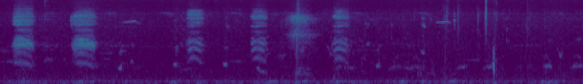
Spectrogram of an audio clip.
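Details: Grey francolin, the teetar of India and Pakistan, giving its distinctive dakhni teetar call: two loud harsh broadband notes near the start, then a run of fainter, shorter stacked notes at irregular intervals over low background rumble.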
